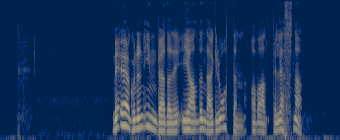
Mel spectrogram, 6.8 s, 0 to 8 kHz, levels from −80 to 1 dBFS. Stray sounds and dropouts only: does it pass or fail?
pass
